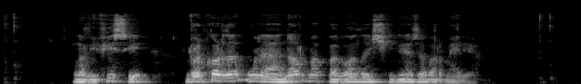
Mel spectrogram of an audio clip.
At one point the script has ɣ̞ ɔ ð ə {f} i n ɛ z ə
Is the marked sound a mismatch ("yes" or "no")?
yes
